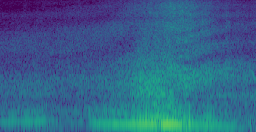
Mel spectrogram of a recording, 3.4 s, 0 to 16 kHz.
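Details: 2010 Kia Forte Koup SX, 2.4L four-cylinder, six-speed manual, with a Flowmaster muffler, on a drive-by: a deep grumbly exhaust that rises and falls smoothly, louder than stock, running healthy.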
